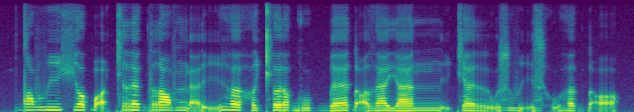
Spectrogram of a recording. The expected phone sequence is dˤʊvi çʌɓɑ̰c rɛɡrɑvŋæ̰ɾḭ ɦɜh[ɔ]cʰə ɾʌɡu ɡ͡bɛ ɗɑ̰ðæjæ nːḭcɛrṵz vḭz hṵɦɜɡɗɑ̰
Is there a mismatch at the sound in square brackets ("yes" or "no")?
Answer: yes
